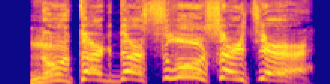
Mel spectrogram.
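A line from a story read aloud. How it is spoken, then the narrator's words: Very loud echoing yell. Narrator (Russian): Завопил он так громко, что его голос эхом прокатился по пустырю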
